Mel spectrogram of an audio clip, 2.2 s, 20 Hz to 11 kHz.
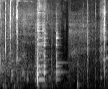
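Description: The echo of a fast string of 9mm shots from a Grand Power Stribog SP9A3S carbine dies away. A few faint clinks and two brief ringing metallic tones follow, about a second in, as the steel-mounted target is knocked down.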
